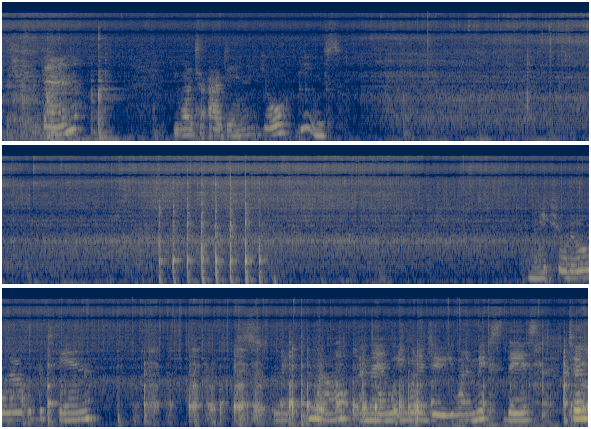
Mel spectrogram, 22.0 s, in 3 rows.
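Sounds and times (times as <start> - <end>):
food sizzling in a saucepan: 0.0 - 22.0
tin knocking against pan: 9.3 - 10.7.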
